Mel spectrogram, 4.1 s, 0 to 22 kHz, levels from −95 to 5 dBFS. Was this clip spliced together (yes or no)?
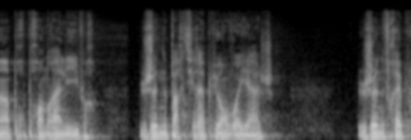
yes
